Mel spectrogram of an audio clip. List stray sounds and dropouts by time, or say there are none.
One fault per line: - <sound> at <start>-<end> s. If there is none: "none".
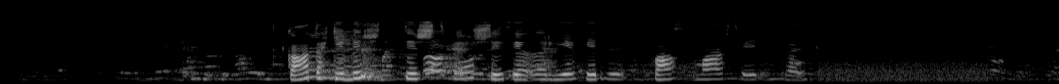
none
